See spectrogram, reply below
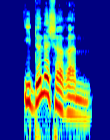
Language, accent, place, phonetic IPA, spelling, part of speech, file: German, Germany, Berlin, [iˈdʏlɪʃəʁəm], idyllischerem, adjective, De-idyllischerem.ogg
- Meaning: strong dative masculine/neuter singular comparative degree of idyllisch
